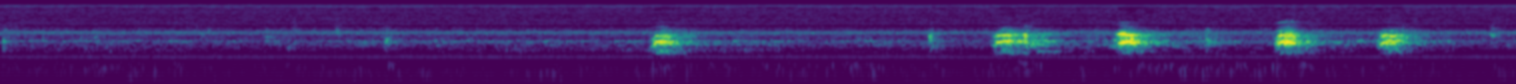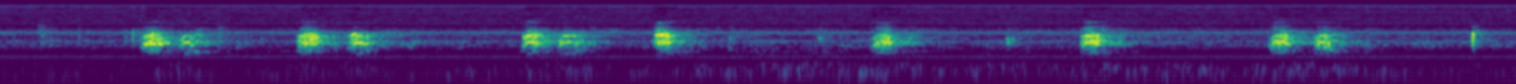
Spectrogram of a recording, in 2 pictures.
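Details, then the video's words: At night near Lolo, Montana, a female red fox makes mating calls recorded by a camera: a long run of rasping screams repeated roughly every second, growing steadier after a quiet start, with a droning hum underneath. "Vixen Mating Calls (Female Fox)"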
